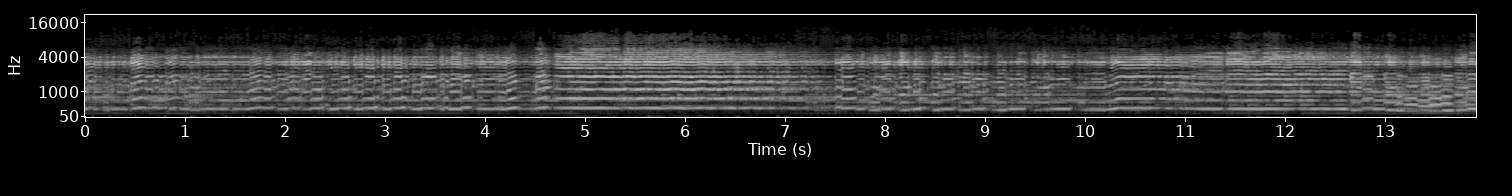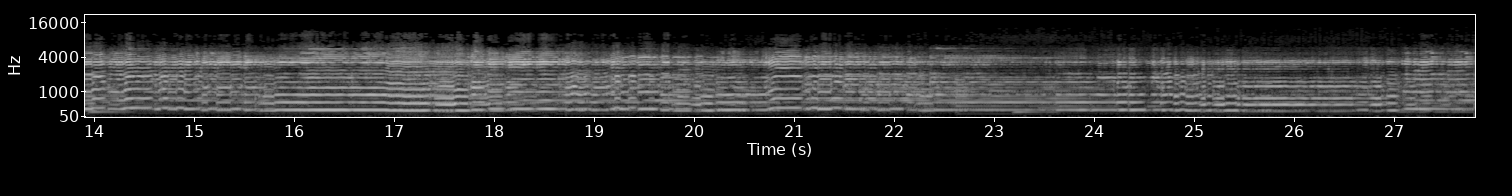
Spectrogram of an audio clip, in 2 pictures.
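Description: Violin playing a Persian classical melody in dastgah Mahour, with sliding, wavering ornaments, over a steady low held note.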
